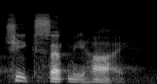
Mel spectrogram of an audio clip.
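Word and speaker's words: Csikszentmihalyi: It's actually pronounced Cheeks Sent Me High.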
